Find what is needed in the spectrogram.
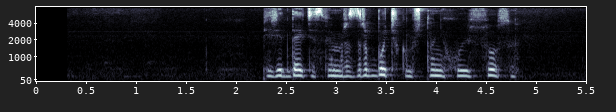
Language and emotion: Russian, angry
